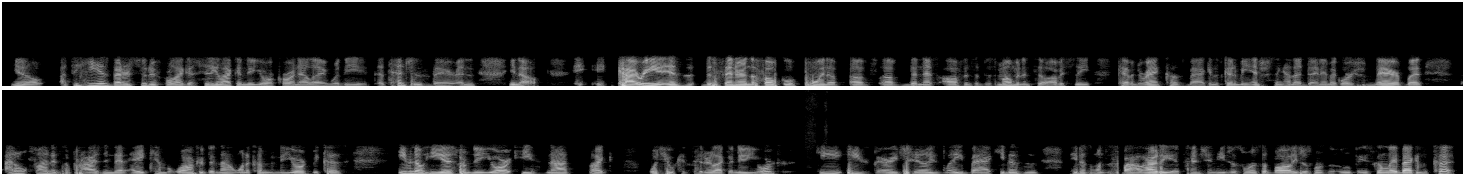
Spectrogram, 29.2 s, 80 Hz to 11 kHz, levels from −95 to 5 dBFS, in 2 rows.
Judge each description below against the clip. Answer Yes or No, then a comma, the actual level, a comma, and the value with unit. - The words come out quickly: Yes, fast, 275 wpm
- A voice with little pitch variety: No, average, 3.7 semitones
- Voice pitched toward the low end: No, medium, 150 Hz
